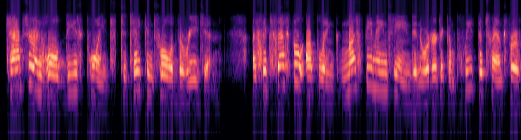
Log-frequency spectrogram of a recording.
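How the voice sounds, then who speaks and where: Tinny radio filter, female military commander, mid-pitched, clipped, authoritative, no-nonsense, video game announcer. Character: brisk, no-nonsense female military overseer rallying soldiers. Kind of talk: scripted game announcements and briefings. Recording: tinny narrowband radio transmission.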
